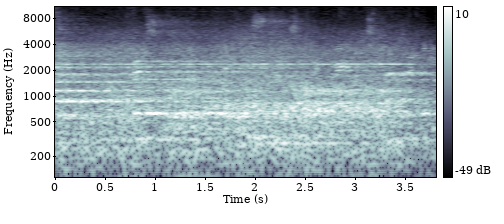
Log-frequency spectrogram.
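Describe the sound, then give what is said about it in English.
A train idles at Lime Street station on a midsummer day during a heat wave, its steady rumble carrying a faint, sustained electrical whine, with indistinct voices murmuring in the background throughout. “I step off the train.”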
